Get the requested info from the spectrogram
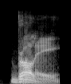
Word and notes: brolly: British English

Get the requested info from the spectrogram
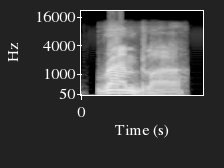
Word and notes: rambler: British English

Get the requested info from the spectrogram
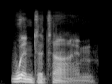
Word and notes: wintertime: British English

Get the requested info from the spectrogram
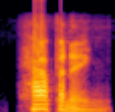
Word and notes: happening: American English

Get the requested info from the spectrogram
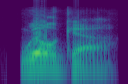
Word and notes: wilga: American English

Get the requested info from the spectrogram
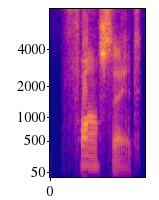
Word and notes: faucet: American English

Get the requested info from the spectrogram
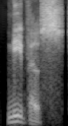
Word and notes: nevus: American English

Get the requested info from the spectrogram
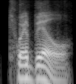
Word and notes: twibill: American English

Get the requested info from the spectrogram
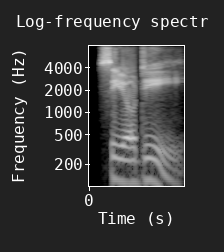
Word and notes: COD: American English

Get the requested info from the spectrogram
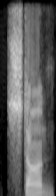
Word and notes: stun: American English

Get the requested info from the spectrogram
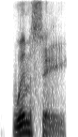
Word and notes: whimsy: British English

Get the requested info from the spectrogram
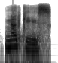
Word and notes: nutcase: Indian

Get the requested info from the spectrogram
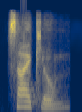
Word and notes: cyclone: Indian

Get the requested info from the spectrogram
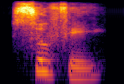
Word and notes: Sufi: Indian

